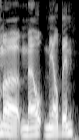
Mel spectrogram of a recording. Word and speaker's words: Melbourne: So wait, you're from Melbourne?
